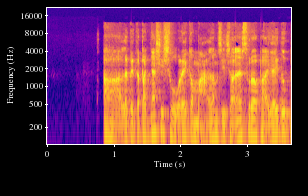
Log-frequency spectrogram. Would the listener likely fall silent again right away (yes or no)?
yes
